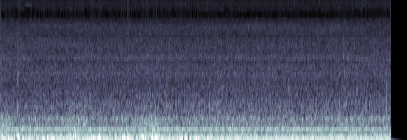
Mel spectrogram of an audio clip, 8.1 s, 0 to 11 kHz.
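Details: 2017 BMW 330e (F30) plug-in hybrid, 66,000 km engine, cold start, especially in winter: a soft, steady low roar like a wave of vibration with a faint droning hum. It goes away when the oil is heated or after driving a bit. Cause unclear.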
